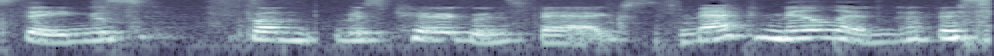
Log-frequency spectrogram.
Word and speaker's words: Macmillan: Macmillan is how you say it.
